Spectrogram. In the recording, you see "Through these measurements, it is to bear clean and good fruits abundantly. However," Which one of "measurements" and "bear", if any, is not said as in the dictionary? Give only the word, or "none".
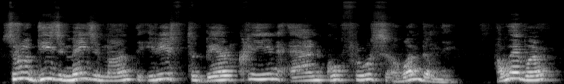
measurements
